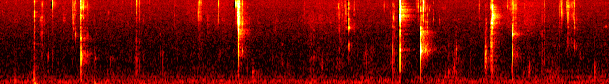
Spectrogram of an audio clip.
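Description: A young woman licks and smacks her fingers close to a microphone.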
